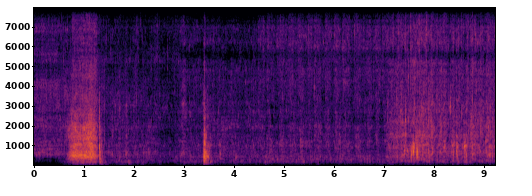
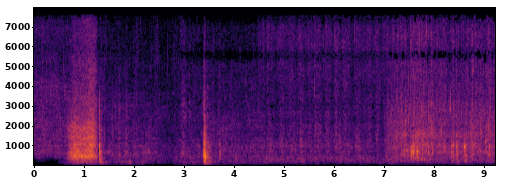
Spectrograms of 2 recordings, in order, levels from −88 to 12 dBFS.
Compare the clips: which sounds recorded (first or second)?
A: second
